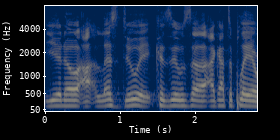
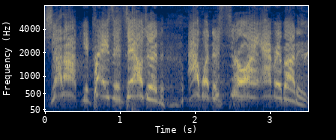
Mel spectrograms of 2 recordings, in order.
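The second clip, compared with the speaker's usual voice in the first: very loud, raging, full-blast screaming; 8 semitones higher, 13 dB louder than usual. A voice actor recalls a role with lots of screaming: screaming Coach Cretan voice. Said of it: "there's a lot of screaming like".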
